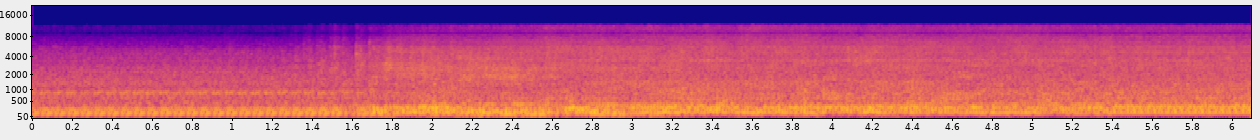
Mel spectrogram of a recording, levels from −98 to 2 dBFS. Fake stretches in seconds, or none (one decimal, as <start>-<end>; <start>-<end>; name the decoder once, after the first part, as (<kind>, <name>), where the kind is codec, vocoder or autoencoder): 1.7-5.4 (codec, SNAC)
